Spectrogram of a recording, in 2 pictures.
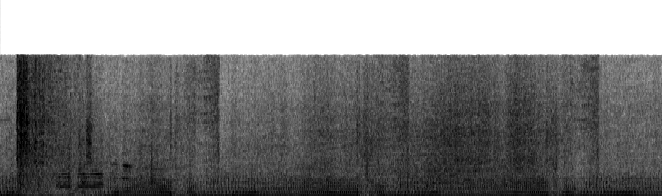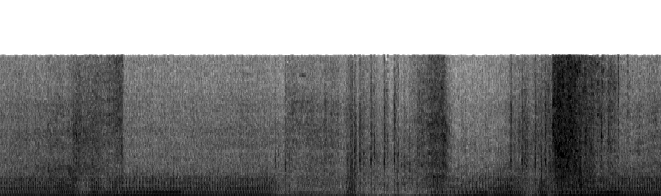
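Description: A motorcycle engine revs up and down repeatedly as gears shift.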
